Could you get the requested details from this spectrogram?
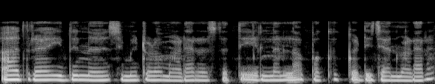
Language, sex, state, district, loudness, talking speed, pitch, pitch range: Kannada, female, Karnataka, Belgaum, -16 LUFS, 140 wpm, 200 Hz, 190-210 Hz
